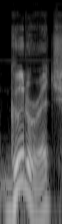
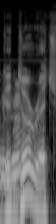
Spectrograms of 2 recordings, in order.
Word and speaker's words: Goodrich: first preseason telecast was good rich hooch I had called go to rich for a long time Goodrich III see some stuff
